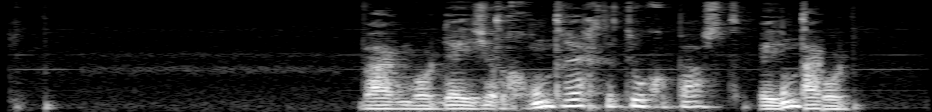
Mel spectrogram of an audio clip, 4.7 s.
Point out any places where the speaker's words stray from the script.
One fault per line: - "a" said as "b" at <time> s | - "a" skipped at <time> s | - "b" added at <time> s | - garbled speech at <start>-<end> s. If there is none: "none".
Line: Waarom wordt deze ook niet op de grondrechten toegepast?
- "ook niet op" skipped at 2.5 s
- garbled speech at 3.8-4.3 s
